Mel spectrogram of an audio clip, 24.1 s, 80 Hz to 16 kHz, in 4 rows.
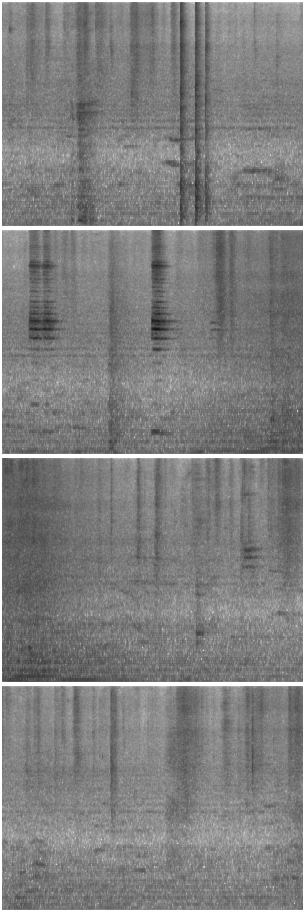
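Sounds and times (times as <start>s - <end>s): vehicle engine: 7.2s - 19.8s.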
